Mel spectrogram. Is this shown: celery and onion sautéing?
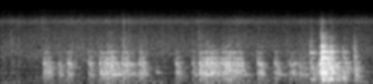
yes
